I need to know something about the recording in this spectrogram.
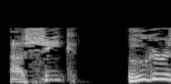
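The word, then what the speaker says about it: Cenk Uygur: Sink Uger is how you pronounce it.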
